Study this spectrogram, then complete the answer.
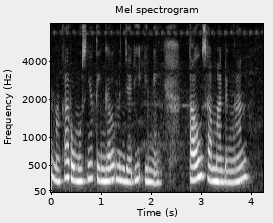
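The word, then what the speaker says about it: τ: it kayak semacam huruf Yunani gitu ya jadi bacanya itu tahu itu kalau dirumuskan adalah gaya di kali jarak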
